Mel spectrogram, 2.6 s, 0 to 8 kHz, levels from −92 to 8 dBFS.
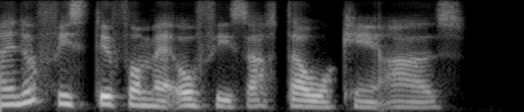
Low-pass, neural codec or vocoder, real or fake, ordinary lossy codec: none; codec, 16 kHz, about 1 kbps, DyCAST, with the encoder's durations; fake; none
